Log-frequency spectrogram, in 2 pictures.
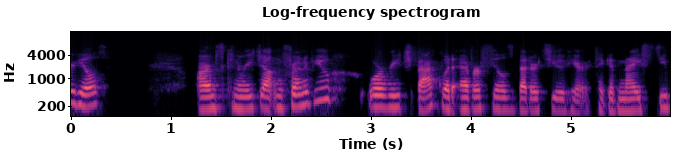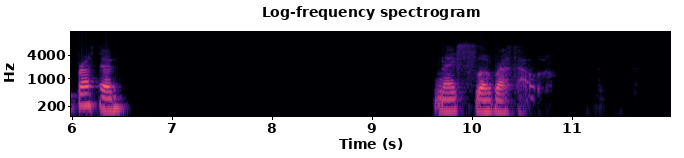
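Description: A woman speaks calmly through a microphone on an online call.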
